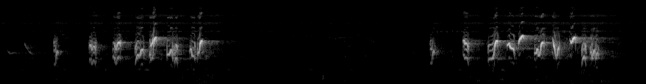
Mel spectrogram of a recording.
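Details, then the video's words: Red-whiskered bulbul singing nonstop in the 'sap' (chopping) style, used to lure wild birds: two bursts of rapid, liquid, warbled notes, each about a second and a half, separated by a two-second pause. "เสียงนกกรงตาแดงEp.158 สับไม่หยุด!! เปิดล่อนกป่าเข้า100%"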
